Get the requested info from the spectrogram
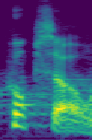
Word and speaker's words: hupso: The word lift up that Jesus spoke of here is a Greek word that's pronounced hupso. We would spell it in English H-U-P-S-O.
